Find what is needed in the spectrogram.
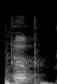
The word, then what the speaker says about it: Pupp: It's the Grand Hotel Pup, P-U-P-P. We learn later it's pronounced poop.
